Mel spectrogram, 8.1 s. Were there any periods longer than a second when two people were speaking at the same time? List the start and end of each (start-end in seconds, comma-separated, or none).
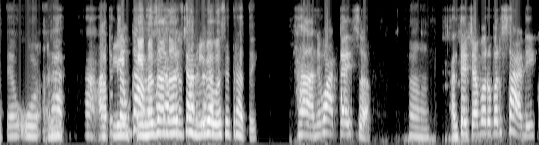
1.6-3.2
